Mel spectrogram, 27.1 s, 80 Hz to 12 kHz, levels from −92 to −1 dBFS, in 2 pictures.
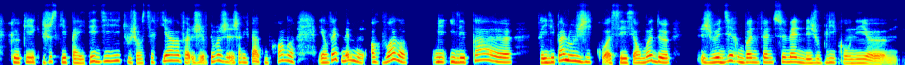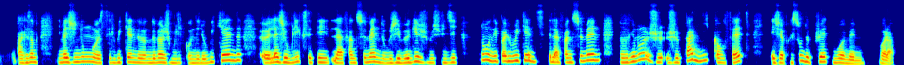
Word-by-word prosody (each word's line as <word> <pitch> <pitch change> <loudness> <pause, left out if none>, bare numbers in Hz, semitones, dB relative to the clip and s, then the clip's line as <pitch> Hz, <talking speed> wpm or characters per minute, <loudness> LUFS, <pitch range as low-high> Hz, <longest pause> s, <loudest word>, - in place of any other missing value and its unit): que 185 - +3
qu'il 195 +3 -1
y - - +3
ait - - -1
quelque 190 -1 -11
chose 215 +1 -6
qui 195 -3 +1
ait - - +2
pas 170 -2 -2
été 205 +9 -1
dites 235 +3 -2
ou 185 - -5
j'en 160 -2 -4
sais 180 +3 -9
rien. 250 +1 +3
Enfin, 235 - 0
je - - -3
vraiment, 225 +4 -1
je 200 -5 -2
j'arrive 180 -1 -4
pas - - +1
à - - 0
comprendre 220 +6 -3 0.3
et 180 - +1
en 180 - +1
fait, 280 +8 +3
même 245 +2 +2
mon 185 -6 -1
«au 205 - +3
revoir» 205 - +3 0.4
mais 195 -1 +2
il 195 -2 +3
est 185 - +5
pas, 265 +1 0
heu, 195 -2 +6
enfin, 185 -2 -6
il 175 +2 +4
est - - +3
pas 255 +7 +4
logique, 220 -8 +4
quoi. - - +1
C'est 175 -1 +1
c'est 170 - -3
en 175 - 0
mode, 215 +3 +3
heu, 180 -2 +6 0.5
je 180 -1 -1
veux 195 - +8
dire: 220 +4 +3
«Bonne 185 -1 +3
fin 185 +1 +1
de 185 - -3
semaine» 200 -2 +2
mais 155 0 +1
j'oublie 165 +2 -4
qu'on 150 -2 -4
est, 155 0 0
hem 115 - -1 0.4
par 170 - -2
exemple, 190 +3 -1 0.3
imaginons, 200 +3 +1
heu, - - +2
c'est 175 - -12
le 170 - -6
week-end, 180 +2 -1
le 170 -2 0
lendemain 170 +2 +1
j'oublie 165 -1 -8
qu'on 160 -2 -7
est - - -2
le 155 - -1
week-end. 255 +9 +3 0.4
Heu, 170 - +5
là, 200 - +5
j'ai 190 -1 +2
oublié 185 +4 -3
que - - -19
c'était 180 0 -2
la 165 -1 +2
fin 175 +1 -3
de - - -7
semaine 195 +2 0
donc 160 -3 -6
j'ai 170 +1 0
buggé, 175 +6 +2
je 180 -3 -8
me - - -5
suis 170 0 -11
dit: 180 +2 -5 0.3
«Non, 280 +1 +1
on - - +4
n'est 230 -1 0
pas 230 - +3
le 230 - +1
week-end, 250 0 +2
c'était 210 - -9
la - - +3
fin 180 +2 -2
de 185 - -2
semaine». 265 +8 +2 0.3
Non, 180 0 -1
vraiment, 220 +10 0
je 205 -6 -2
je 175 +1 -4
panique, 255 +5 0
en 180 -1 -3
fait 185 +7 +2 0.4
et - - +3
j'ai 175 0 +2
l'impression 170 +8 -5
de 205 - +3
plus 210 +3 +1
être 205 -1 -2
moi-même, 145 -6 -1 0.2
voilà. - - 0
190 Hz, 255 wpm, -23 LUFS, 175-220 Hz, 0.5 s, veux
